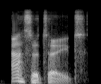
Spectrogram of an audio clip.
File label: "acetate", British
